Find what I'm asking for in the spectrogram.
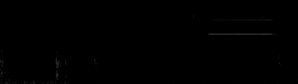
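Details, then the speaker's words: Dyson cylinder vacuum on/off switch removed from its wires and tested with a multimeter on continuity: a few faint clicks, then a clean, steady high beep of about two-thirds of a second; continuity present, so the switch is good. "one on each terminal here we have continuity we'll turn it off no continuity on continuity that means the switch is good"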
